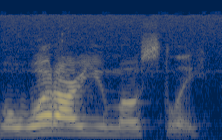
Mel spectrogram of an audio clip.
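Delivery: loud, fed-up, exasperated delivery. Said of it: "he's getting very exasperated".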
